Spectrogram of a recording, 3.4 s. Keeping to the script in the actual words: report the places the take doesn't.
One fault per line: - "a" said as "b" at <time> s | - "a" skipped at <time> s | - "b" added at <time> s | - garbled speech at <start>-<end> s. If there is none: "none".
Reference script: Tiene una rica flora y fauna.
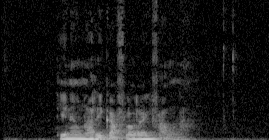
none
